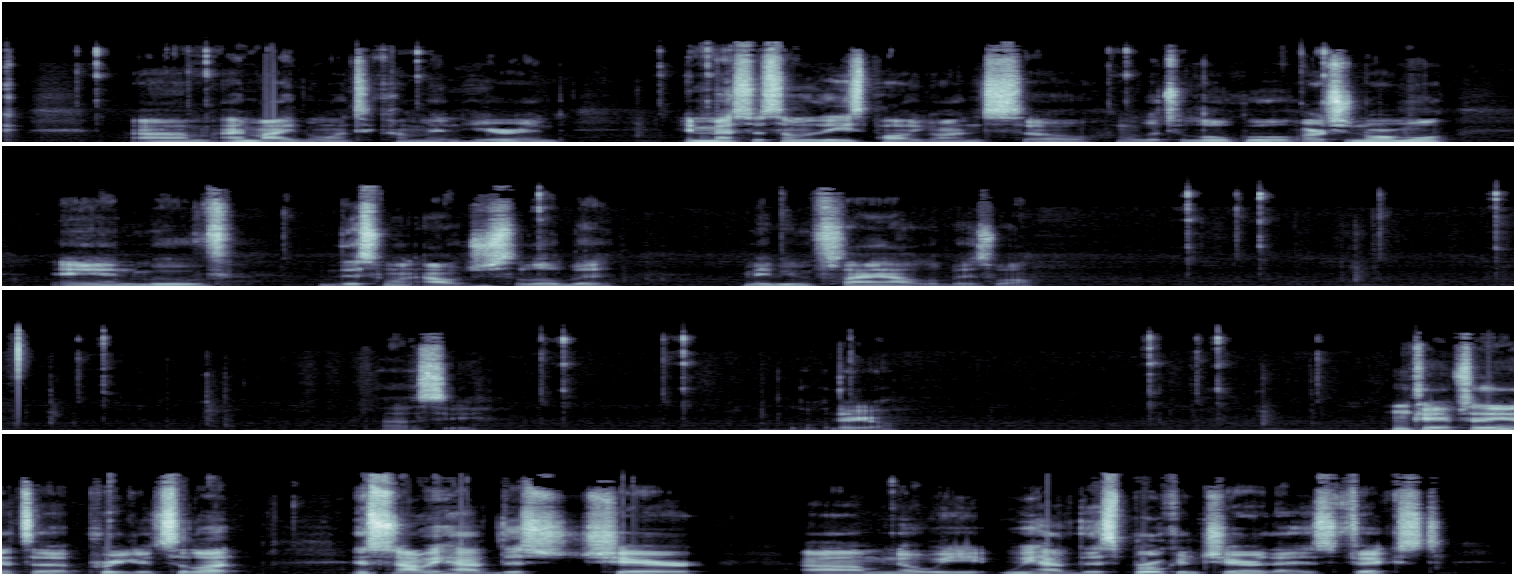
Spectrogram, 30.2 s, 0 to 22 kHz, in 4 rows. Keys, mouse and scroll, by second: 0.2 click, 0.9 click, 1.3 3, 1.7 4, 1.9 click, 2.3 2, 3.2-3.5 alt+drag, 5.6-6.7 drag, 6.8 2, 7.5 2, 8.1 w, 8.9-10.3 drag, 10.4 e, 10.6 r, 11.4-13.5 drag, 13.7 click, 14.5-15.1 alt+drag, 15.3 2, 15.5 click, 16.0 w, 17.7-18.7 drag, 19.3-20.9 drag, 21.7-23.3 alt+drag, 23.7 alt+middle click, 24.1-27.2 alt+drag, 27.9 alt+middle drag.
